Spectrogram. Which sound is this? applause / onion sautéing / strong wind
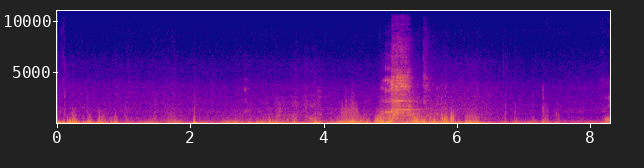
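strong wind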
